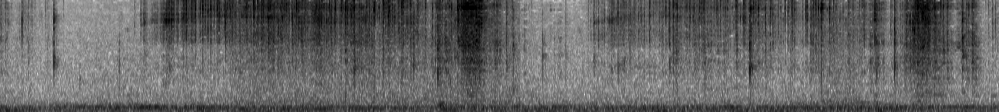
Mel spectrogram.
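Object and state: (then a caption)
Soap bar being cut and crumbled. A solid cream-colored soap bar held in the hand is scored with a box-cutter blade, then small soap cubes are sliced and crumbled off. Bright, dry scraping and crunching run throughout in dense crackly bursts, swelling louder around the middle and again near the end, with a faint low hum underneath.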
